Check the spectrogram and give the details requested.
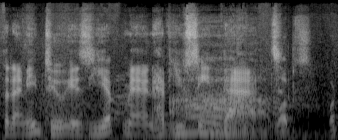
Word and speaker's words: Ip Man: Yip Man. Yeah, that's how you pronounce that. Yeah. It's not IP man or IP man.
